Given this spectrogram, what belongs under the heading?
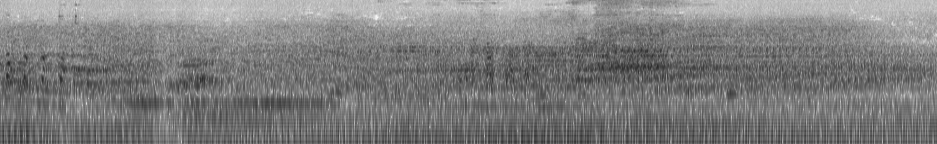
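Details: Old Caterpillar diesel just started after bleeding injector lines; steady low rumble with even beat settling into clean idle, no misses or stumbles; running properly.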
